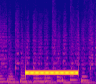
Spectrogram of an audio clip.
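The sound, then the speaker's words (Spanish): A telephone dial tone sounds while a call is being placed, one loud, steady mid-pitched hum for about a second, then cuts off, over a softer musical background that plays throughout. “Vamos a marcarle otra vez, vamos a marcarle otra, vez. Se la van a ver, ahí te va, vamos a marcar.”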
